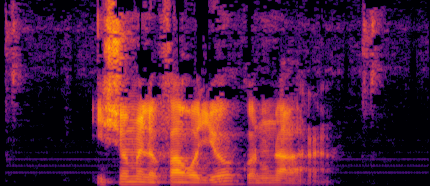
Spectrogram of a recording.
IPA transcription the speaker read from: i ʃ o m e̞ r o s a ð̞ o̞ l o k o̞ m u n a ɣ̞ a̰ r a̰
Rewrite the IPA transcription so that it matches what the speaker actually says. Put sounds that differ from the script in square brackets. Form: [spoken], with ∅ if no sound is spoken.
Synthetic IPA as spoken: i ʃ o m e̞ [l] o [f] a [ɣ̞] o̞ [ʎ] o k o̞ [n] u n a ɣ̞ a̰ r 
